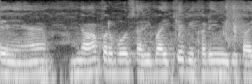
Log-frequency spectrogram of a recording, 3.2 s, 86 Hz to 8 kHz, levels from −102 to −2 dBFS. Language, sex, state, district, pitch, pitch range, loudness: Hindi, male, Haryana, Rohtak, 145 Hz, 140-150 Hz, -15 LUFS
